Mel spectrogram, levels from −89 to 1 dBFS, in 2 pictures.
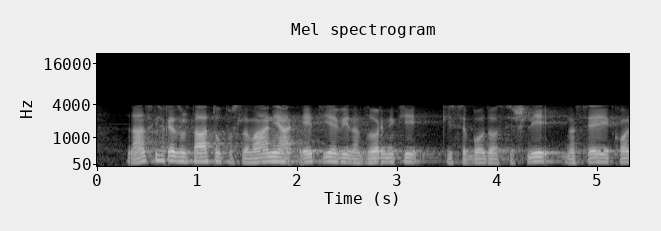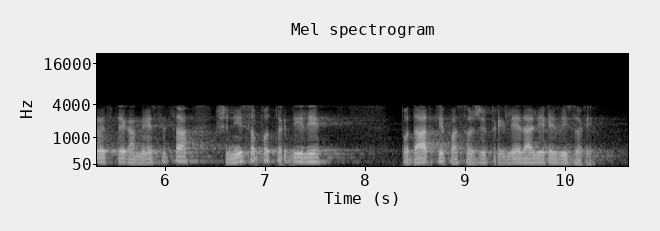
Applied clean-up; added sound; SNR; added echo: none; none; none; none.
